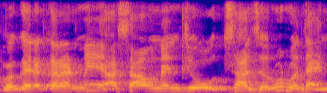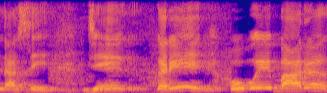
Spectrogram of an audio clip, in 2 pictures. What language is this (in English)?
Sindhi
